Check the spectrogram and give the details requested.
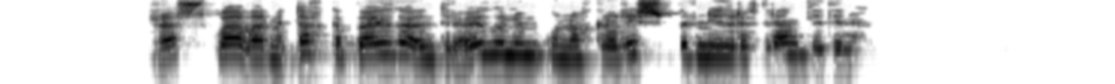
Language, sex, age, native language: Icelandic, female, 40-49, Icelandic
